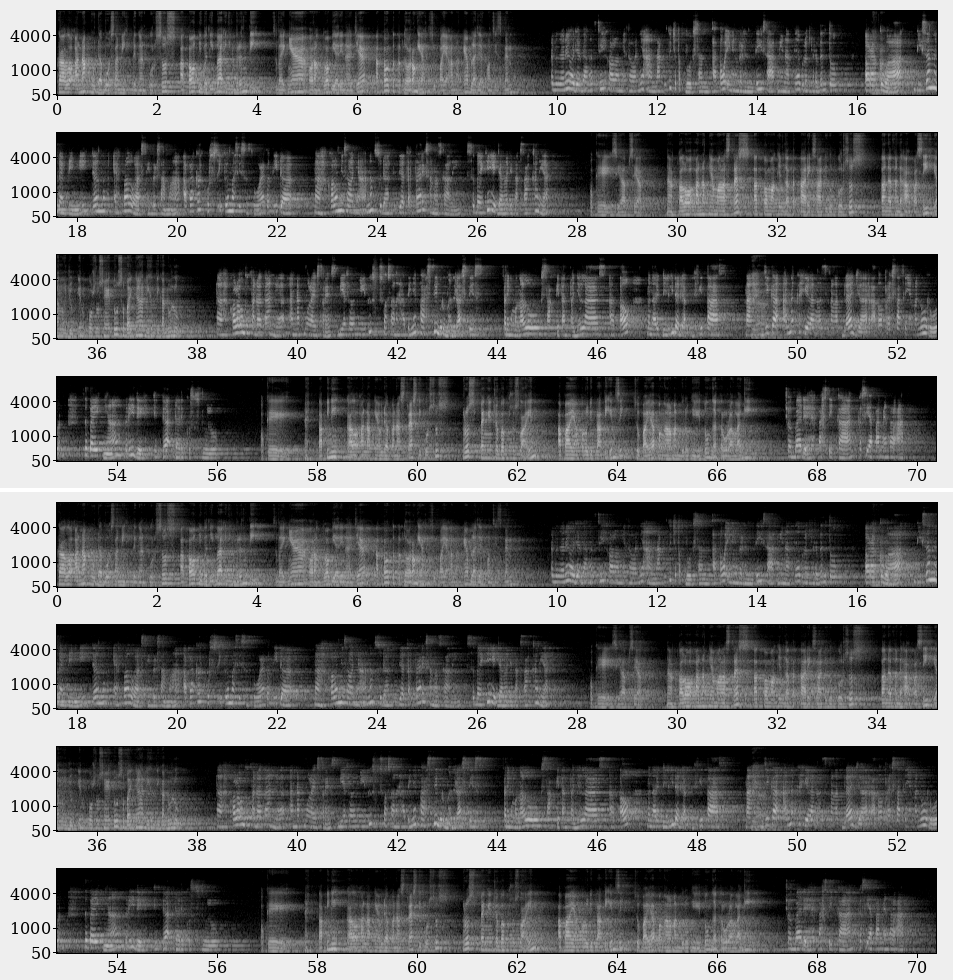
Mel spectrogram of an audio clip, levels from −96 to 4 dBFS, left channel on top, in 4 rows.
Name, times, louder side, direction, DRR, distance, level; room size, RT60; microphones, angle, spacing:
voice 1, 0.0-4.0 4.3-9.1 16.3-16.5 28.4-29.3 29.8-33.7 34.1-37.7 49.1-49.4 57.0-57.5 57.7-60.6 60.9-62.4 62.8-66.8, left 2 dB, 25° left, 6 dB, 1.9 m, -33 dB
voice 2, 9.9-15.6 16.2-22.3 22.7-27.5 38.4-43.7 44.1-48.5 49.0-56.0 67.4-69.7, left 3 dB, 85° left, 9 dB, 1.5 m, -34 dB
28.0 x 25.5 x 6.7 m, 2.7 s
head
